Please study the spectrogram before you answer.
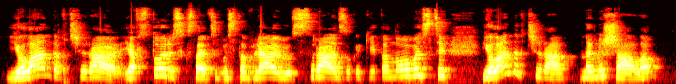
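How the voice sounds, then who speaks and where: A woman's voice: sits high, normal speed, fairly bright tone. A woman in her thirties chatting casually in a home vlog, rambling from topic to topic and laughing often. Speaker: vlogger. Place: at home, indoors.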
